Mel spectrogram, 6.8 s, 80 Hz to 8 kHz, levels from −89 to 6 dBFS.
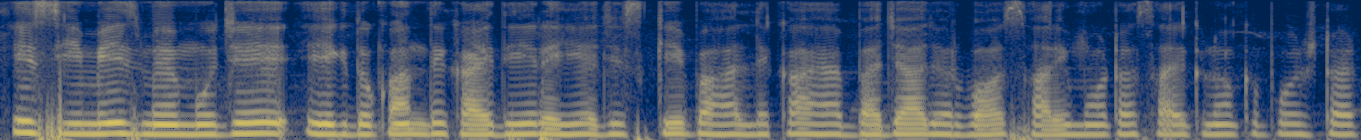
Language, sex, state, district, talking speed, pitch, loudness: Hindi, female, Uttar Pradesh, Etah, 195 wpm, 205 Hz, -19 LUFS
